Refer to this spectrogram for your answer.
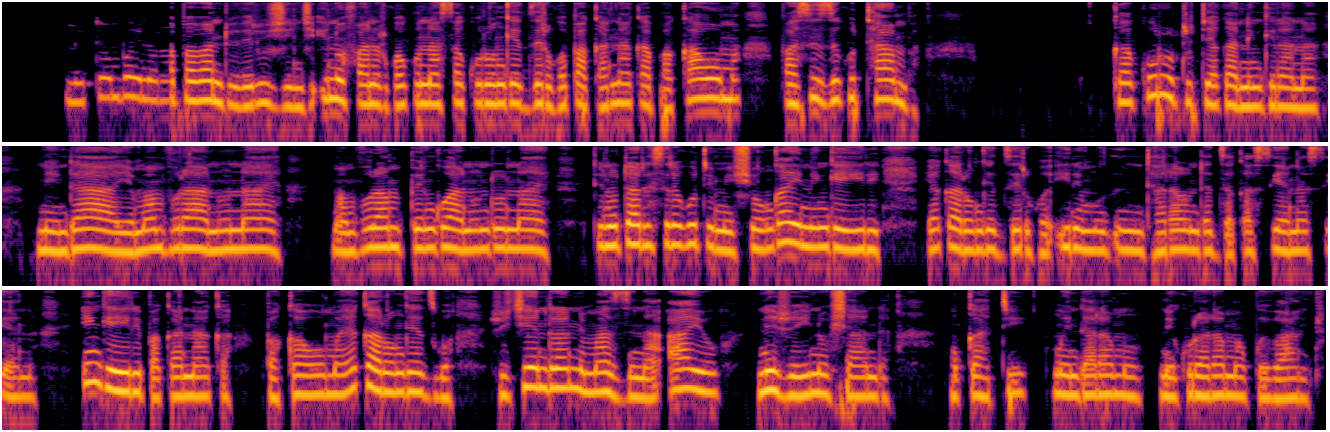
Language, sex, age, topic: Ndau, female, 36-49, health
